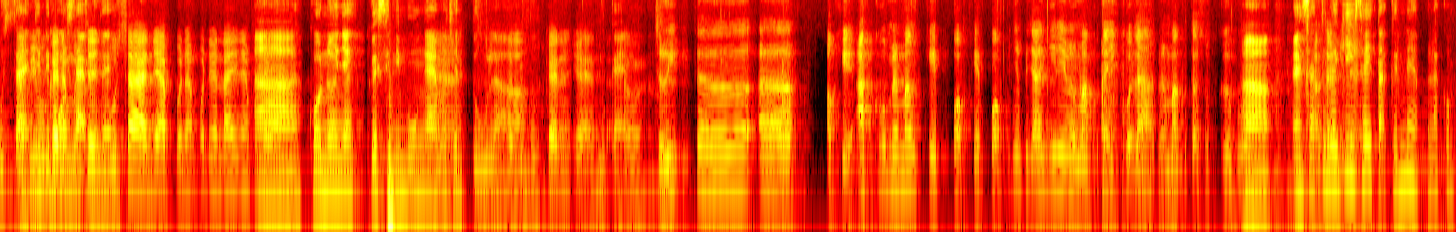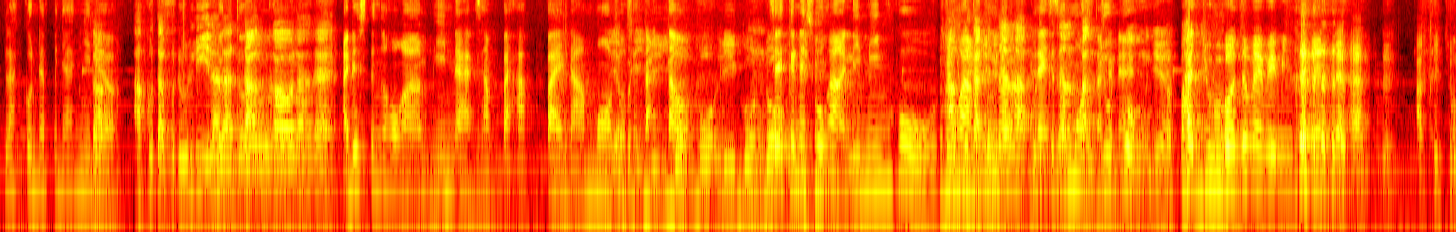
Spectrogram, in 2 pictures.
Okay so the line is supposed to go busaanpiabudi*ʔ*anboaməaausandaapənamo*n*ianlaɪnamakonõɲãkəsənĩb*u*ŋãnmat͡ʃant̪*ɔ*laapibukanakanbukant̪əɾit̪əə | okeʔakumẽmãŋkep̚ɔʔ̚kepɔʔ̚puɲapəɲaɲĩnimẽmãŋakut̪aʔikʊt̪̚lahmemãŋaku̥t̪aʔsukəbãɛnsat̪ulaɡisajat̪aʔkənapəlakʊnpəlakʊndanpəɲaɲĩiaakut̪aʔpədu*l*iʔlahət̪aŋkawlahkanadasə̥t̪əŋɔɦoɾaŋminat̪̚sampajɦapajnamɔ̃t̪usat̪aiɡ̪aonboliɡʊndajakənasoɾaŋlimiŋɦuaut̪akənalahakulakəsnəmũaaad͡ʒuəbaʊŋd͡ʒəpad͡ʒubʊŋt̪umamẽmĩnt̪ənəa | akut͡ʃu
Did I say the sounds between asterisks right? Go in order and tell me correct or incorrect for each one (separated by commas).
incorrect, incorrect, correct, incorrect, correct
